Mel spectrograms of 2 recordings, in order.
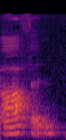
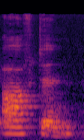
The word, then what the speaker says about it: often: slow endlessly often now we don't usually pronounce the T in often but I do for English Learners so you can spell it correctly it's usually silent we usually say often but a lot of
